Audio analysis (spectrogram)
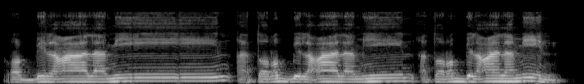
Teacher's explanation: Mad far'i ini ada dua, karena sukun dan karena hamzah. Karena sukun rabbil alamin ini bisa dibaca 2 4 6 harakat ya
